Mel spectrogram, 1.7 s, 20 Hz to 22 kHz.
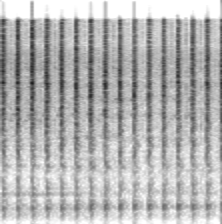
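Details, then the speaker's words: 1983 BMW 633CSi (E24), ignition on with engine not running: sharp, even clicks about nine a second from a small box under the hood, which stop when the brake is tapped; source unidentified. "this annoying little box right here I do not know what this is but this seems to be the noise where it's coming"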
